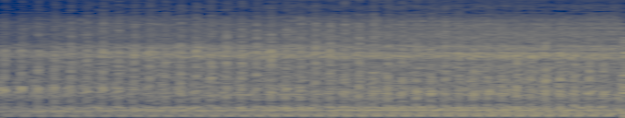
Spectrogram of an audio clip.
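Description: An old walking tractor engine repurposed to drive a rice mill, chugging in a fast, steady, even rhythm, loud and close, with no voices.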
